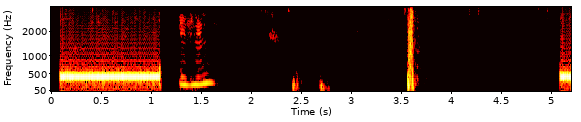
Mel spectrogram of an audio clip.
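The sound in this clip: Ringback tone of a telephone call that nobody picks up: a steady, pitched tone lasts about a second, then comes a pause with only brief faint sounds, and the tone starts again at the end.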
